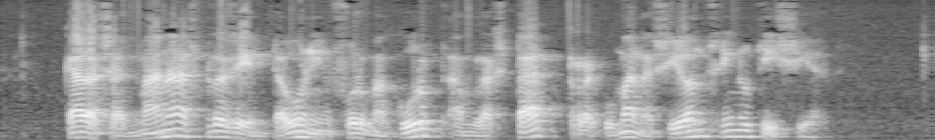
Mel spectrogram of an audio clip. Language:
Catalan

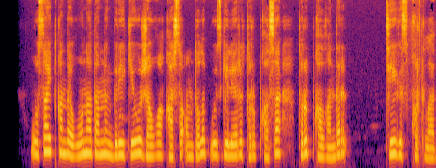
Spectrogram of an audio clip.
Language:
Kazakh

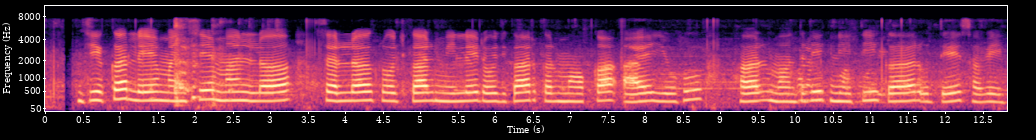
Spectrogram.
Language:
Chhattisgarhi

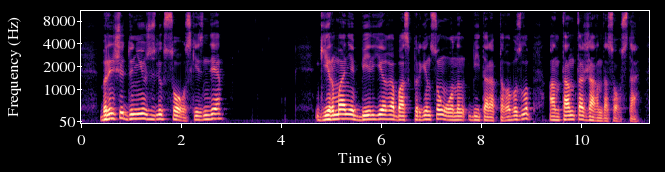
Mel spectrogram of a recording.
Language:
Kazakh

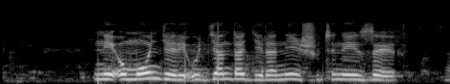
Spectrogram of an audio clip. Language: Kinyarwanda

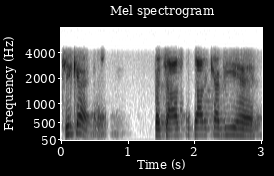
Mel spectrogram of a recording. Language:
Hindi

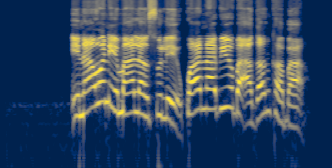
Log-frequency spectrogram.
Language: Hausa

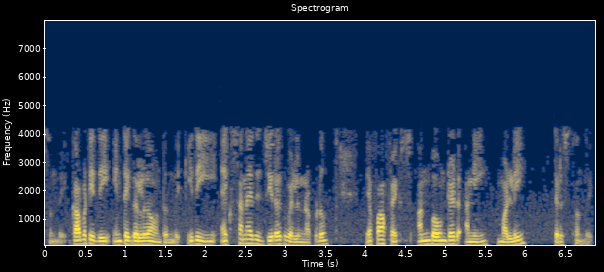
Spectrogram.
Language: Telugu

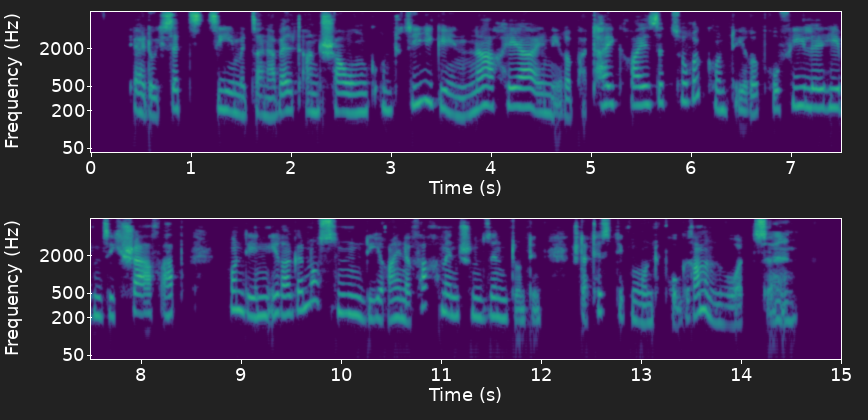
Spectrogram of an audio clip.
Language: German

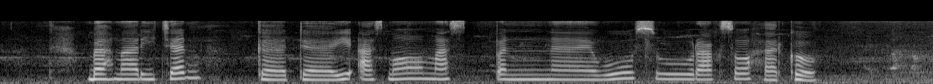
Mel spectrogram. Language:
Javanese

